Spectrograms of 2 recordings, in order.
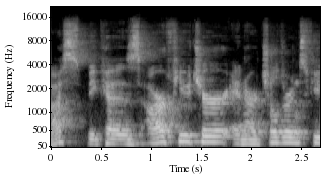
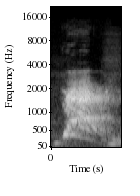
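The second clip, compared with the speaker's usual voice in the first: loud, high mock growl; sudden playful creature roar; imitated beast growl; 12 semitones higher, 6 dB louder than usual. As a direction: growl like a lunging raptor. Imitating the velociraptor lunging.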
